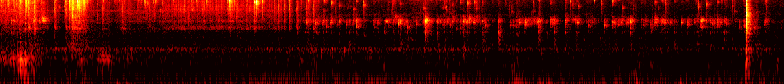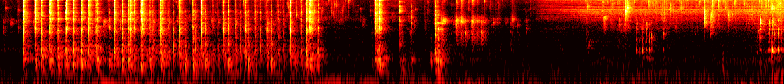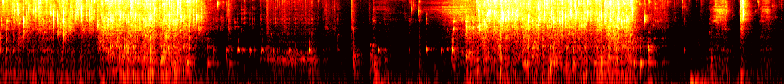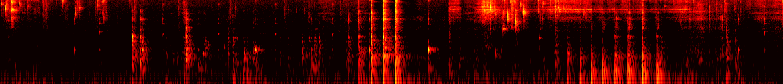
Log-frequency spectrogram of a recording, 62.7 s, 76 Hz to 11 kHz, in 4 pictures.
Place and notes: Montreal: Boul. St-Joseph, block (bathtub) - Boul. St-Joseph, 300 block (bathtub)
equipment used: Zoom H4
Playing with water, quite enjoyable variety of sounds within the plumbing system.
